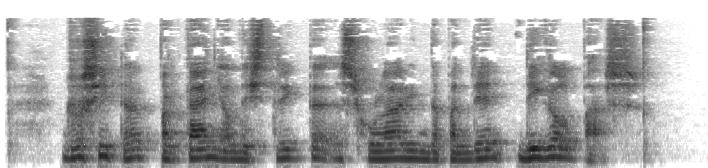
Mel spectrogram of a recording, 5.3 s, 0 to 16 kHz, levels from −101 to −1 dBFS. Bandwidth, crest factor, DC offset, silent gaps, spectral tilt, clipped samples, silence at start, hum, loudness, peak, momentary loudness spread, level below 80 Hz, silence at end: 11.5 kHz; 20 dB; under 0.1%; none; -3 dB/octave; under 0.1%; 0.05 s; none; -21 LUFS; -2 dBFS; 10 LU; -62 dBFS; 0.45 s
